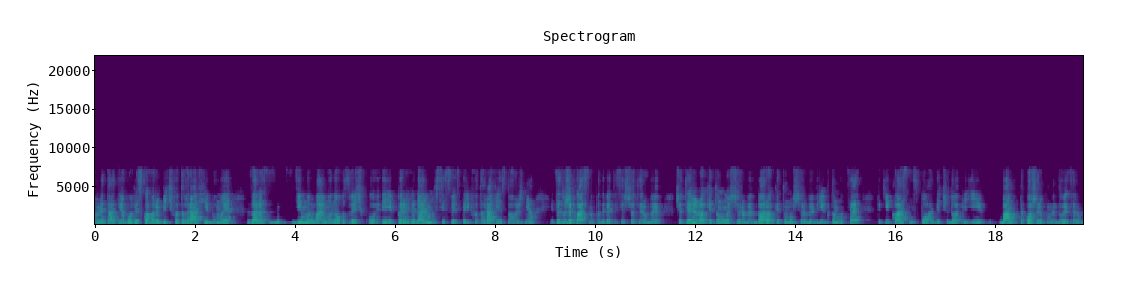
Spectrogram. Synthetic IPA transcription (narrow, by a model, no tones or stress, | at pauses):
pɐmʲjɐt̪ɑt̪ɪiɔbɔʋʲjɐskɔʋɔɾɔbʲitʲfɔt̪ɔɦɾɑfʲijibɔmɪ | zɑɾɐzzʲdʲimɔjʊmɑjemɔnɔʋʊzʋɪt͡ʃkʊipeɾeɦlʲɐd̪ɑjemɔwsʲisʋɔjist̪ɐɾʲifɔt̪ɔɦɾɑfʲijist̪ɔɦɔʒdʲnʲa | it̪sɛd̪uʒɛklˠɑsnɔpɔd̪ɪʋɪt̪ɪsʲɐʃt͡ʃɔt̪ɪɾɔbɪw | t͡ʃɔt̪ɪɾɪɾɔkɪt̪ɔmuʃt͡ʃɔɾɔbɪwd̪ʋɑɾɔkɪt̪ɔmuʃt͡ʃɔɾɔbɪwɾʲikt̪ɔmut̪sɛ | t̪ɐkʲiklˠɑsʲnʲispɔɦɐd̪ɪt͡ʃʊd̪ɔʋʲiʔiʋɑmt̪ɐkɔʒɾekɔmend̪ujɛt̪sʲɛɾɔb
